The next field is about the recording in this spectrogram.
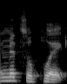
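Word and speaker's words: Mxyzptlk: And I know it's impossible for you to put this the pronunciation in the comments. But I've always said Mitzelplick, and I think it's because when I was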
